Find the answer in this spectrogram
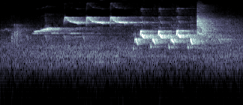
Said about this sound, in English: If you live where there are nightingales, even if it's the south of England or another country, I hope you're able to recognise them and enjoy their beautiful song.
